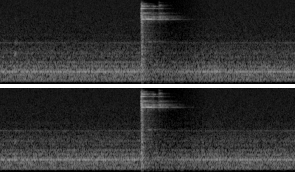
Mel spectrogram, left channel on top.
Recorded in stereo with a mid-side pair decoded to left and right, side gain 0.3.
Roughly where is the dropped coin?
Ahead right.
